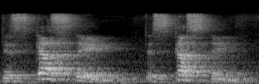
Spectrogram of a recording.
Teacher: And disgusting with the stress after the first syllable.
